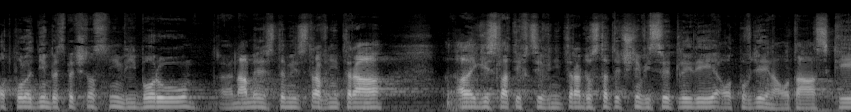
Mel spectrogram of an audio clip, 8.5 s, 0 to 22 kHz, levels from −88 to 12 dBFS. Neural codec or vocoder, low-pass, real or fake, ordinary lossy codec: none; 14.4 kHz; real; AAC, 48 kbps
